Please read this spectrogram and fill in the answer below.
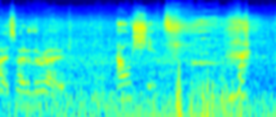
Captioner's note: laughs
